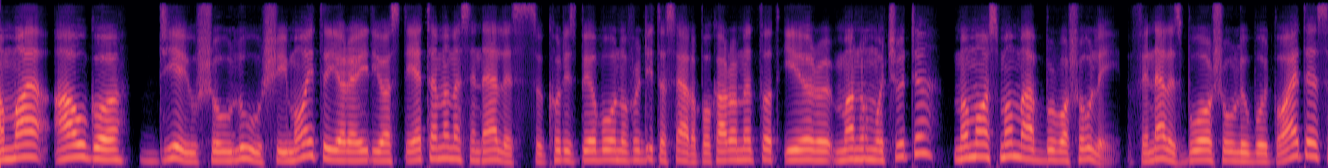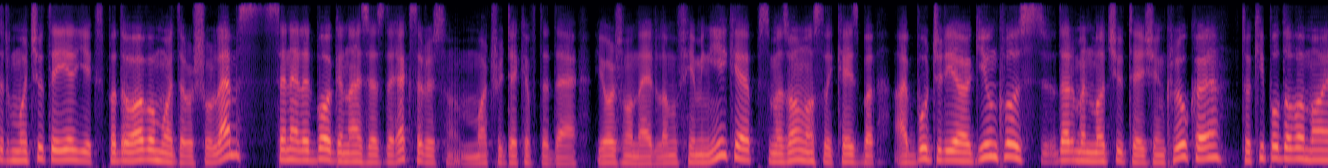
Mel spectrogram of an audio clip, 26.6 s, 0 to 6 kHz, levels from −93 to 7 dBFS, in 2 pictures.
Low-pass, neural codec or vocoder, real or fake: 5.4 kHz; codec, 16 kHz, 0.2 kbps, FocalCodec; fake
